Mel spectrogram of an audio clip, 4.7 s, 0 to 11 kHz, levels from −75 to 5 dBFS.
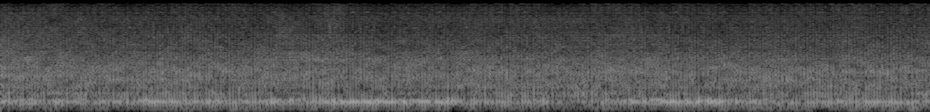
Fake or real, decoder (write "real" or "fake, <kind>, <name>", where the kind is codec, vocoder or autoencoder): fake, vocoder, WaveNeXt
